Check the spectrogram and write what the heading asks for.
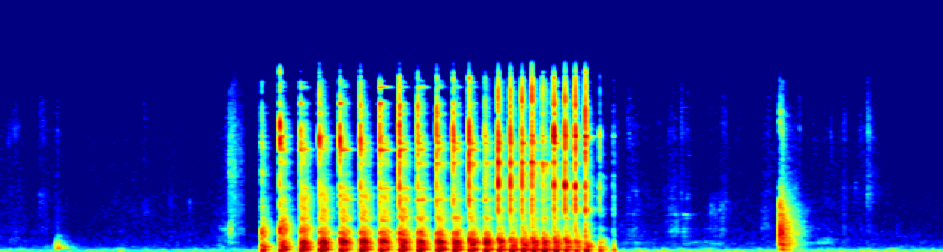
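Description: A rapid run of sharp tool strikes on metal, about ten a second and speeding up, lasting some three and a half seconds. A single knock follows about two seconds later.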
